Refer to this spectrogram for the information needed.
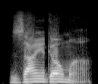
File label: "zygoma", American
